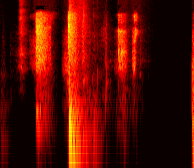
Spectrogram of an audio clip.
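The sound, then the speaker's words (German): A door shuts with a solid, heavy thud, preceded by a couple of brief scraping, rustling sounds and followed by a few light clicks and knocks. No one speaks. “Mach mal bitte die Tür zu.”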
